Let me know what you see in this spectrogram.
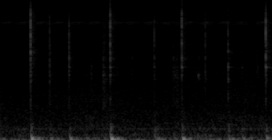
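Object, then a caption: Composite tennis racket frame. Long nails tap and drum on the hollow composite frame of a rhinestone-decorated tennis racket resting on black cloth. Sharp, bright clicks land at an uneven pace, each with a dull low thud and almost no ring. Quieter taps fall between the louder strikes.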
